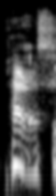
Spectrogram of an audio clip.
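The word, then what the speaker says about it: Parris: Because literally, little Akira Akbar, she's not going to be able to play the adult, but then Teyonah Parrott. I said that right, yeah. – Paris, yeah.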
